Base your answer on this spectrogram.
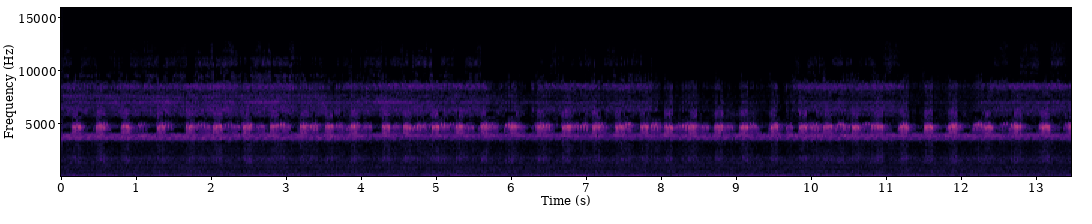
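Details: Grass insects chirping continuously, a bright high-pitched trill beating in quick regular pulses about three per second, with a faint low rumble underneath throughout.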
